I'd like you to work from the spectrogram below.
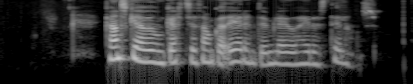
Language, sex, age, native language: Icelandic, female, 30-39, Icelandic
